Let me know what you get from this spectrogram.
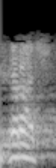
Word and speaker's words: حراش: من قال خراش يعني بالخاء بدل الحاء، في وارد ربعي، ربعي بن حراش هو بالحاء المهملة وليس بالخاء المعجمة، وليس بالخاء المعجمة.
